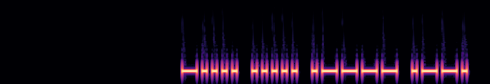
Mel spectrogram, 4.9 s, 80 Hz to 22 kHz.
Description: Morse code, heard as a keyed tone, about 24 wpm, 700 Hz. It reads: 651P
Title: Speed-Racing - Four Letter-Number Combinations - 20wpm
